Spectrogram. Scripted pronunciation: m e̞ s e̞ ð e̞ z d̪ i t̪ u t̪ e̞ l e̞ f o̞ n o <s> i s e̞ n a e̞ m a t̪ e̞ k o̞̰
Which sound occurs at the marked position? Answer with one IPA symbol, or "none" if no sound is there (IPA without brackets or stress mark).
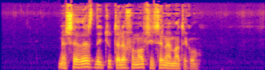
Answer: s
